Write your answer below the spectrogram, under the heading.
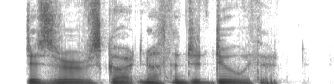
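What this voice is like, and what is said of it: Imitates another person's voice. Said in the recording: “like my Clint Eastwood imitation”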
